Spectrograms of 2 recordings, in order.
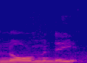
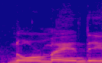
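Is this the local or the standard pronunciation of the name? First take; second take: standard; local. First: It is said the standard way. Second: It is said the local way. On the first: It is how people elsewhere would say it. "instead of" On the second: It is how people in the state say it. "we just refuse to pronounce them like somebody else would"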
